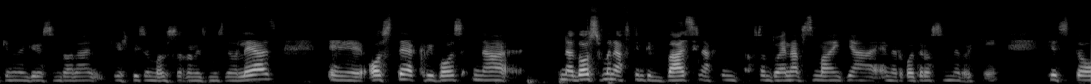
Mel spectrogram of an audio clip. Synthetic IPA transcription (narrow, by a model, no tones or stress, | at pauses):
cemeo̞ɲɟiɾiosind̪onɐnceːlpizomːeolust̪uso̞ɾɣɐnizmuzneoleɐs | eo̞st̪e̞ɐkɾivo̞znɐ | nɐðo̞sume̞nɐft̪int̪iɱvɐsinɐft̪inɐft̪o̞nd̪oenɐvzmɐʝɐḛne̞ɾɣo̞t̪e̞ɾo̞simːe̞t̪o̞çḭcest̪o̞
